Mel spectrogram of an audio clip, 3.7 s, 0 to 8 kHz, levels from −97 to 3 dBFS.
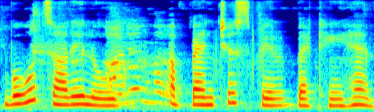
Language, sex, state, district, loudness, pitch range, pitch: Hindi, male, Punjab, Fazilka, -16 LUFS, 185-235 Hz, 205 Hz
